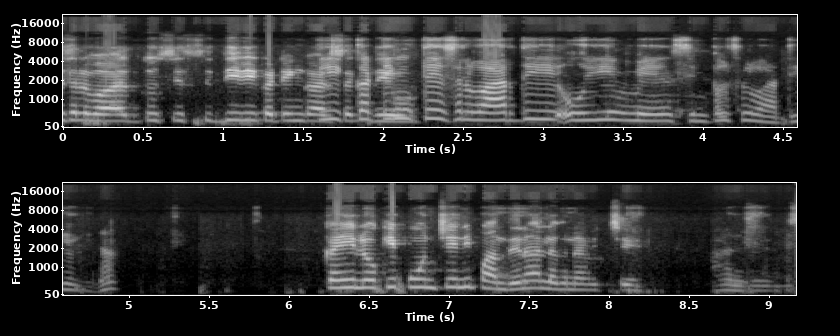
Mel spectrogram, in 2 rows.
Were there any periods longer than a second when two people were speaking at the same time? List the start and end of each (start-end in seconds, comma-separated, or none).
none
